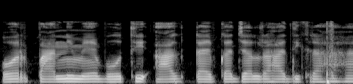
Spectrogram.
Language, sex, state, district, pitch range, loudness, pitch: Hindi, male, Jharkhand, Palamu, 125-130 Hz, -16 LUFS, 125 Hz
